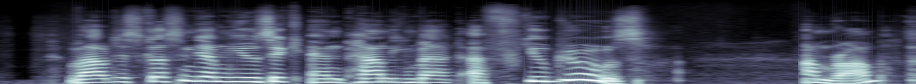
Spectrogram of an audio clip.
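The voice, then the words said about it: Put-on German accent. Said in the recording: “Are you going to do that the whole time? ... it was in German, and I have a German heritage. Listening to it for an hour and a half, I started speaking like this”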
